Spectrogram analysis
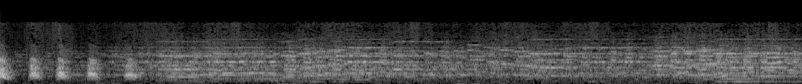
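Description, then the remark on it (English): A dog barks four times in quick succession, then the sound shifts into a continuous, busy growling and snarling mix that carries on to the end; the dog is guarding a man in a radio drama. “You won't get far with that dog watching you.”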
